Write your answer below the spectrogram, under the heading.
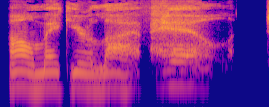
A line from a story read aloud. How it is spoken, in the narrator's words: she whispered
